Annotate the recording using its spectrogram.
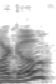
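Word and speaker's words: Margot: Margaret Robbie. Margaret. I know I'm saying her name wrong, but you know who I'm talking about. Margo.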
